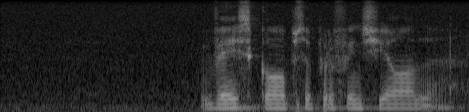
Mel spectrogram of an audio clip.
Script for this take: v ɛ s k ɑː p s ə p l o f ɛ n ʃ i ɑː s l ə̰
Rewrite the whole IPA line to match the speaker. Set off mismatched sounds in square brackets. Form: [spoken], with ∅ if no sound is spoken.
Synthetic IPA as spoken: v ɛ s k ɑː p s ə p [r] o f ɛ n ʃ i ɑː [∅] l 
